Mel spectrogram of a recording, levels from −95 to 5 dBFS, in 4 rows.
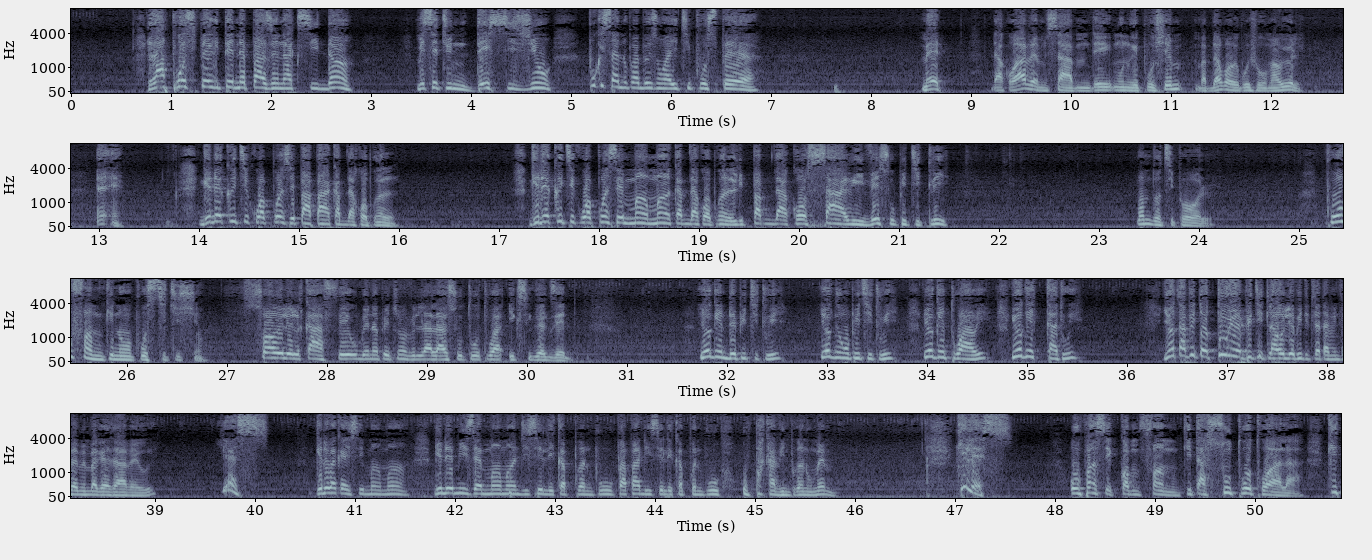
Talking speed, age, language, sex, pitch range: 165 wpm, 60-79, English, male, 115-190 Hz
